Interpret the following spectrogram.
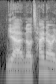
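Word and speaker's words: Tighnari: no no no the I I looked at his name and I didn't know how to pronounce it so I said die first because it's just missing the H right next to the T right so and then nari yeah I think I think I think I pronounced his name right the first way tainari makes the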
